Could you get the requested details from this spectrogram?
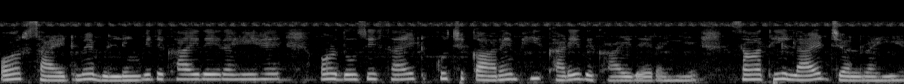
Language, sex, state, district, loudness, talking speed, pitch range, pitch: Hindi, female, Uttar Pradesh, Hamirpur, -27 LUFS, 170 wpm, 195-240 Hz, 230 Hz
